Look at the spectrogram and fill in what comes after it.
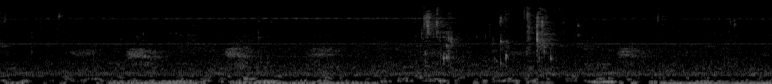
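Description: A man biting and chewing crisp shallow-fried taro root (seppankizhangu), with a few sharp crunches between about four and five and a half seconds in. Faint repeated calls sound in the background.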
